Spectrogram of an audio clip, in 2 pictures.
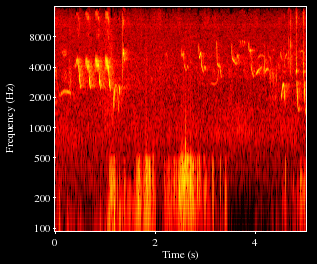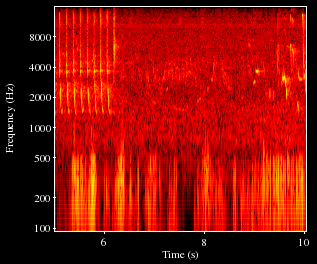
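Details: Nightingale on Challow Hill, Corfe, 4 May 2015, delivering short whistled phrases and a rapid run of sharp repeated notes, with strong gusty wind rumble throughout.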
